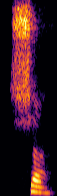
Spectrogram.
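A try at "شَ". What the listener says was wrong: Sya. Anginnya belum keluar ya. Sya.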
